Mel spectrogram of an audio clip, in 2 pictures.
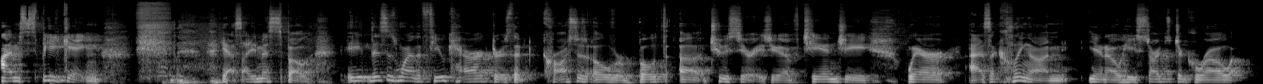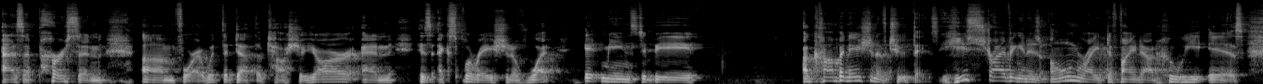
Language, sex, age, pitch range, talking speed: English, male, 40-59, 110-140 Hz, 165 wpm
